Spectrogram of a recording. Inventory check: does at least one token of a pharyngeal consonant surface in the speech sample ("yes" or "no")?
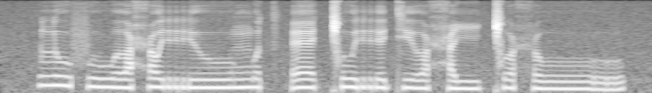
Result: yes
